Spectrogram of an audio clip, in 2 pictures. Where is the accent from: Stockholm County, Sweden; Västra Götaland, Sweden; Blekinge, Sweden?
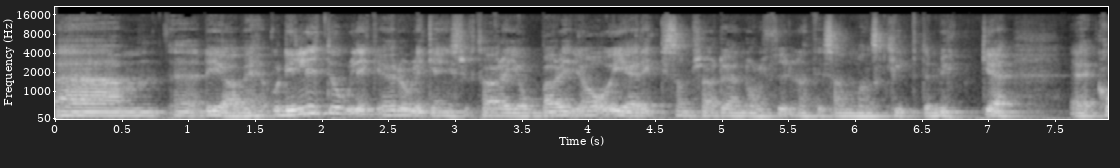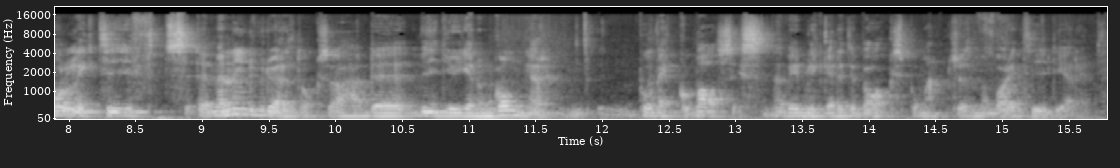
Västra Götaland, Sweden; Gothenburg; moved away as an adult; now in Uppsala, Sweden; jag är från Göteborg från början och flyttade hit för två och ett halvt år sedan ungefär för att plugga juridik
